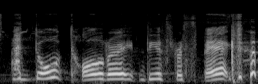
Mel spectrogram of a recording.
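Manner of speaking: bad dramatic put-on Irish accent. Doing a voice for the others, bad dramatic Irish accent. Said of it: "That was the worst accent I just did ever".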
